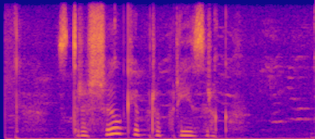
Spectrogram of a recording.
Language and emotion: Russian, neutral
